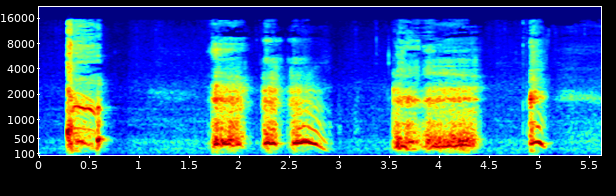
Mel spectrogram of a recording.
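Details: Deliberately performed coughing by a girl: about six voiced coughs, singly and in pairs, with a throaty rasp.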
